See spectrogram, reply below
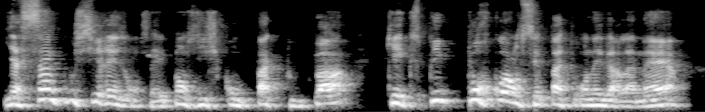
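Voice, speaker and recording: A middle-aged man from France giving a lively, conversational lecture to historians, with humorous asides. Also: a little high, brisk, creaky. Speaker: guest speaker.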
